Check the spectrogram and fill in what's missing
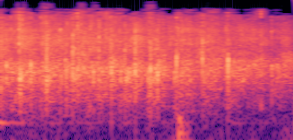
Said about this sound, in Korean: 어려운 걸음 해주신 모두를 위해서 박수로 토론회를 시작하도록 하겠습니다.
